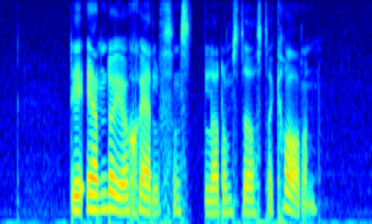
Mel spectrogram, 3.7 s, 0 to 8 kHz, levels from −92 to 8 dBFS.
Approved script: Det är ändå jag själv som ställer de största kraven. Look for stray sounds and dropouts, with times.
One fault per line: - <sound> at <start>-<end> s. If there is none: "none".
- dropout at 1.9-2.1 s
